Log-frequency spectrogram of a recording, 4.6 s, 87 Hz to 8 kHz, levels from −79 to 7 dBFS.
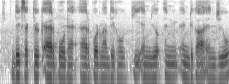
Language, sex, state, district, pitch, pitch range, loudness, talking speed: Hindi, male, Madhya Pradesh, Katni, 130 Hz, 125-135 Hz, -22 LUFS, 195 wpm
